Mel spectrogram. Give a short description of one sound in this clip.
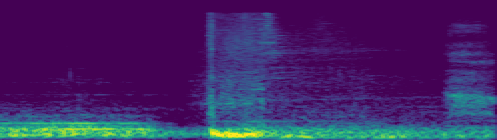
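A magic blast strikes with a sudden loud burst.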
